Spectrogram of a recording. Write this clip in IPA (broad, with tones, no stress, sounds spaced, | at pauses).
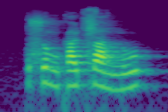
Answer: s ʊ˨˩ ŋ k a˦ ɪ̯ ʈ͡ʂ a˨˩ n n̪ u˦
